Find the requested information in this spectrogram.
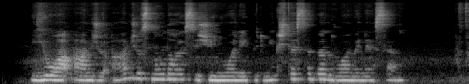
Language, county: Lithuanian, Vilnius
